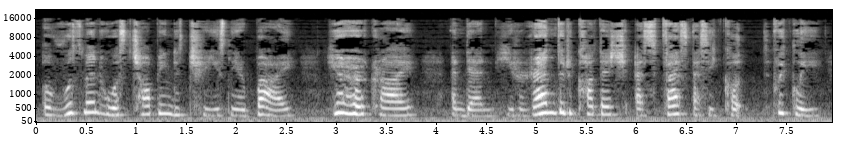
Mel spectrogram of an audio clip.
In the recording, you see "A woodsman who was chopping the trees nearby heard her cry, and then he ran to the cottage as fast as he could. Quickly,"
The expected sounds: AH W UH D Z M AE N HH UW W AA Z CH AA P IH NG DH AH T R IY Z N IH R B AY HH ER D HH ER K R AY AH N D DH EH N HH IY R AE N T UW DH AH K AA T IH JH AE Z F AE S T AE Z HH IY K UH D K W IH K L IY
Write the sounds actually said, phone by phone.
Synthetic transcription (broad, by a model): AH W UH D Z M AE N HH UW W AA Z CH AA P IH NG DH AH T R IY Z N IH R B AY HH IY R HH ER K R AY AH N D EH N HH IY R AE N T UW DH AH K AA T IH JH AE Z F AE S T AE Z HH IY K UH D K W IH K L IY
